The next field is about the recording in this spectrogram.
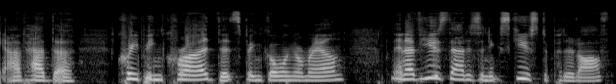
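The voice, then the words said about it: Sick, rough-sounding voice. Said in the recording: “my voice is kind of icky”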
